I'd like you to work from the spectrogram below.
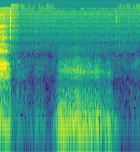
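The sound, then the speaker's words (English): Someone breathes through the nose right against a microphone: a brief puff, then a single long, rumbling exhale lasting over a second, muffled, with no talking. “the long pauses, but the you breathing into the microphone.”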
